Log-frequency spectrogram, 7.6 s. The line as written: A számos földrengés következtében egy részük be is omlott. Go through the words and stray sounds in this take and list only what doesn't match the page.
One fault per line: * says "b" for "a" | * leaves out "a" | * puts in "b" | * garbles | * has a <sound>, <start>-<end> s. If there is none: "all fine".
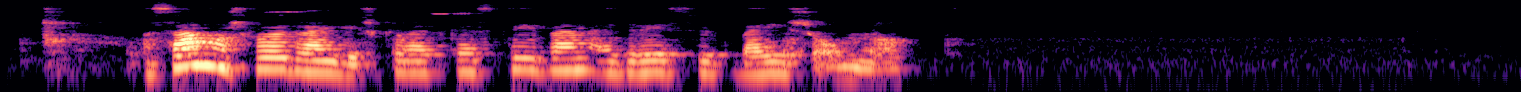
all fine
